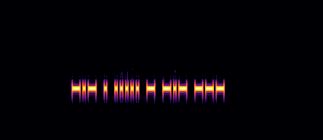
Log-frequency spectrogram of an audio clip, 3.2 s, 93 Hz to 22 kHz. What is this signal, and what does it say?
Morse code, heard as a keyed tone, about 41 wpm, 700 Hz. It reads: KE5TKO
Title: USA Call Signs - 6 Characters - Repeated 2x - 45wpm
